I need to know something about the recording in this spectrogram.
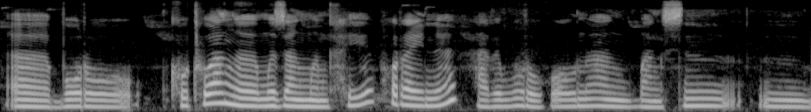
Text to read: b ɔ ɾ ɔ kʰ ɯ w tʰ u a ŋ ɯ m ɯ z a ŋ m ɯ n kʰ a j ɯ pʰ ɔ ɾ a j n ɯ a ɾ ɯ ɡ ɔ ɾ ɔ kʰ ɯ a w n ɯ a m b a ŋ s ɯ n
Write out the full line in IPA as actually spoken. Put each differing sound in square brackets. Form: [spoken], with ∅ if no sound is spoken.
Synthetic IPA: b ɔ ɾ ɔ kʰ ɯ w tʰ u a ŋ ɯ m ɯ z a ŋ m ɯ n kʰ a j ɯ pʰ ɔ ɾ a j n ɯ a ɾ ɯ [b] ɔ ɾ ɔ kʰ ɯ a w n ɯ a [ŋ] b a ŋ s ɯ n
